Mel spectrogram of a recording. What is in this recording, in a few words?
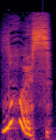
nice job, teengirl; voice; source engine; left 4 dead 2; survivor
